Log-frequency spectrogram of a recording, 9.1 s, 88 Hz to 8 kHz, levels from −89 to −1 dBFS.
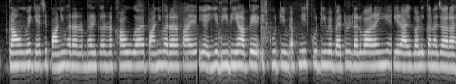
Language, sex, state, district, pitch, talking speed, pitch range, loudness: Hindi, female, Chhattisgarh, Raigarh, 240 Hz, 205 wpm, 235-245 Hz, -21 LUFS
